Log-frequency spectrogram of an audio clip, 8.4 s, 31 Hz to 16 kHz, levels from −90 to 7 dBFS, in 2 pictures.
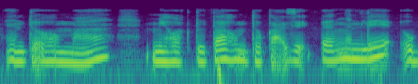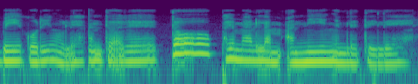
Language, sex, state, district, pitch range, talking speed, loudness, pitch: Wancho, female, Arunachal Pradesh, Longding, 165-195 Hz, 215 wpm, -16 LUFS, 180 Hz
